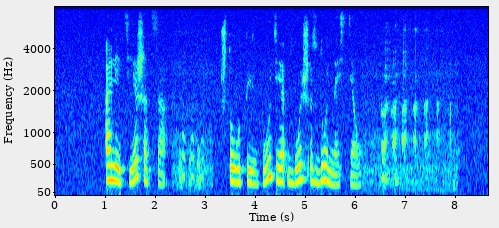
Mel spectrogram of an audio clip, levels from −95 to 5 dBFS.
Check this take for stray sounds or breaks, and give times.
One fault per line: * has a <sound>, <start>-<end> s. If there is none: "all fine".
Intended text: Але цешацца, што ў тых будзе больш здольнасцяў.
* has a laugh, 2.5-3.0 s
* has a laugh, 6.5-8.0 s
